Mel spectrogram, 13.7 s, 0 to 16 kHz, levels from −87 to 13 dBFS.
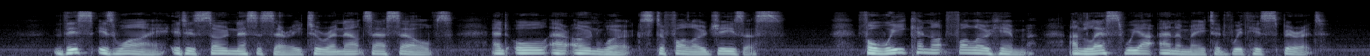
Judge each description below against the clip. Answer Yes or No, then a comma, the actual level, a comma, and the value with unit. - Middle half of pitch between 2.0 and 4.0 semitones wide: No, average, 4.8 semitones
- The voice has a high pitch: No, low, 125 Hz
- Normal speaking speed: No, slow, 130 wpm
